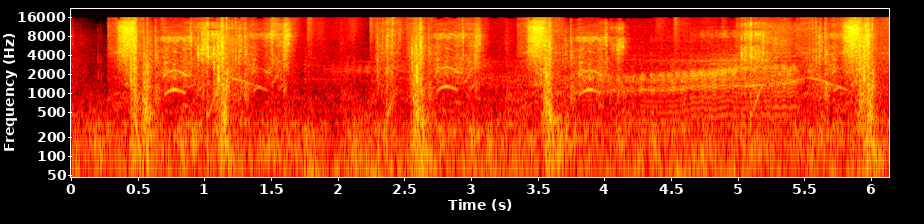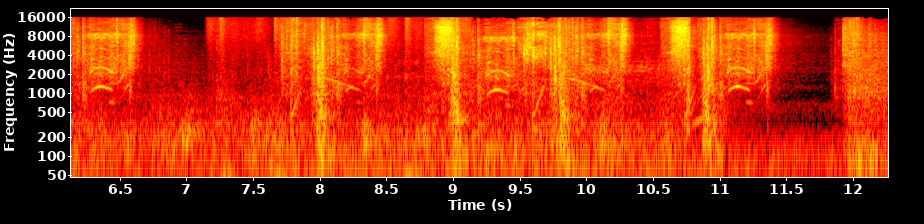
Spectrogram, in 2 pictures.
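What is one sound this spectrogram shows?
A mechanical grabber line shoots out and snaps back with sharp metallic zips.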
